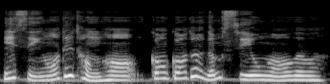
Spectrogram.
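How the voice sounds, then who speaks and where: A woman's voice: mid-range voice, lively intonation, moderate pace, mellow, close to an everyday voice. A woman voicing a defiant, detached teenage girl in a storybook reading, blunt and offhand. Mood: detached, provoking.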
